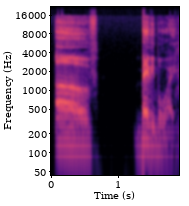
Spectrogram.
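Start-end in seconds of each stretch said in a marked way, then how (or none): none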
